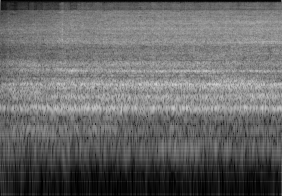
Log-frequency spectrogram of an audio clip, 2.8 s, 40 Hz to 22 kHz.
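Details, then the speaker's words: Miniature model steam locomotive with about 25 psi in the boiler, electric fan removed and the engine's own steam blower switched on: steady rushing hiss with a faint tone as it pulls a stronger draft through the firebox, working normally. "Now you can automatically hear the fire being pulled up. The blower now is actually creating a bigger draft in the firebox than the electric fan is."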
